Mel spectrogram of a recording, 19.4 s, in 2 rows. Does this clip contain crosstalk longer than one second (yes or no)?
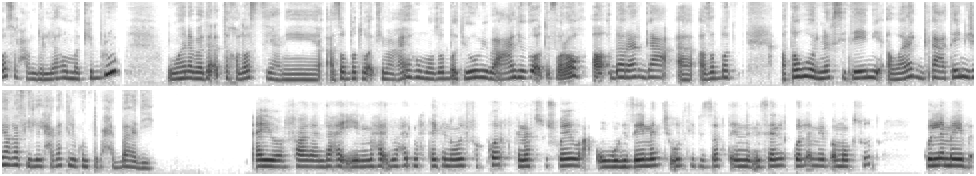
no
